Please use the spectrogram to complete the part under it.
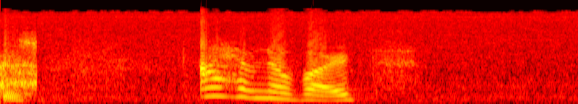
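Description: A young woman speaks happily, close by.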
